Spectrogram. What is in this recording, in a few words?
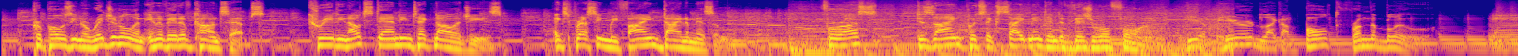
Corp Narr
